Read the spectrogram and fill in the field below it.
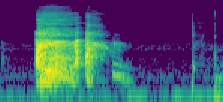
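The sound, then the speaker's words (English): A loud cough in two harsh bursts, followed by a softer throaty rasp and a couple of faint clicks, with no talking. “I'm gonna cough.”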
